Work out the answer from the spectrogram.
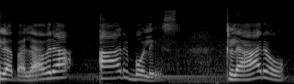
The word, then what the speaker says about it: árboles: grandísimo y la palabra árboles. Claro, ¿y por qué se quedaron sin casitas? Bueno, porque estas palabras tienen la fuerza de pronunciación en la antepenúltima sílaba y son palabras esdrújulas.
